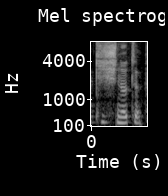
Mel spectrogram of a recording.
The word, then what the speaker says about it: quichenotte: sa dame est donc le kiss me not est devenu en arrivant en france prononcer avec l'accent franchouillard est devenue la quichenotte qui est toujours utilisé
